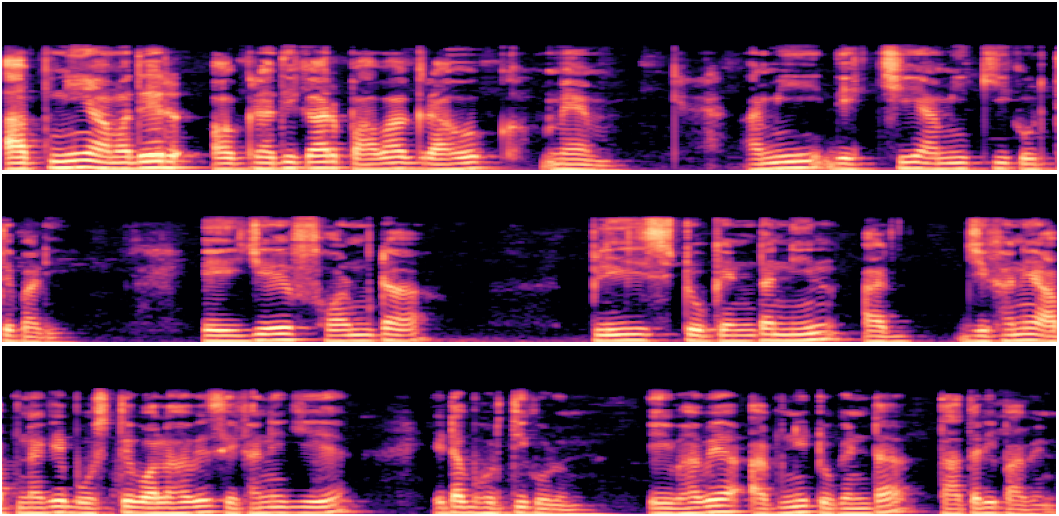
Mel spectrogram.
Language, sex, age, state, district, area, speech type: Bengali, male, 18-30, West Bengal, South 24 Parganas, rural, read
